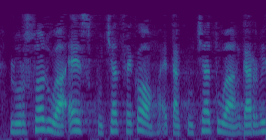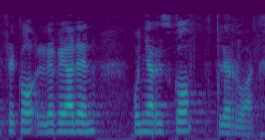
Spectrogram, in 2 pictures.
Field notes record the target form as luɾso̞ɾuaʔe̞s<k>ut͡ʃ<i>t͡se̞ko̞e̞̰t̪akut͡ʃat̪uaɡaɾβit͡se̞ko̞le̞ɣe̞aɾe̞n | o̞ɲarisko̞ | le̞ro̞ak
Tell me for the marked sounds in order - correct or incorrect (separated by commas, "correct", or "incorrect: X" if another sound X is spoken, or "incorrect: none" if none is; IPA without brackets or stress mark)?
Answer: correct, incorrect: a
